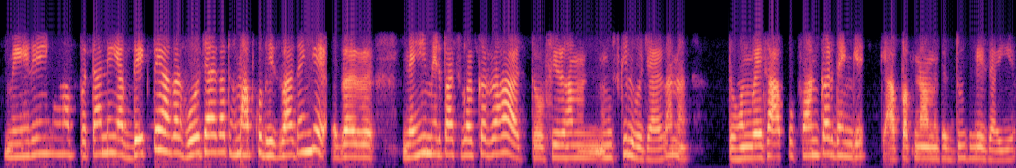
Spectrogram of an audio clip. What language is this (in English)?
Urdu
